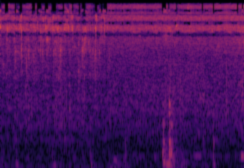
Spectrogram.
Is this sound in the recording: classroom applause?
no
